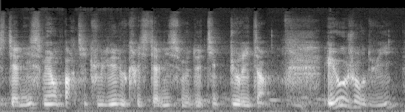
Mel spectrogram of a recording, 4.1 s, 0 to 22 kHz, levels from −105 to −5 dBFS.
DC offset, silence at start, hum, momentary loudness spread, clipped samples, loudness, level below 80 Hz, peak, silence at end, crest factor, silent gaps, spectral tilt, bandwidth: under 0.1%; 0 s; none; 9 LU; under 0.1%; -21 LUFS; -54 dBFS; 0 dBFS; 0 s; 22 dB; none; -2.5 dB/octave; 14.5 kHz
